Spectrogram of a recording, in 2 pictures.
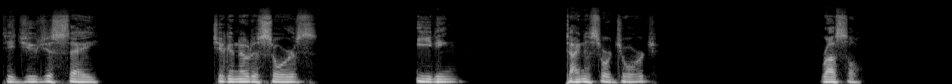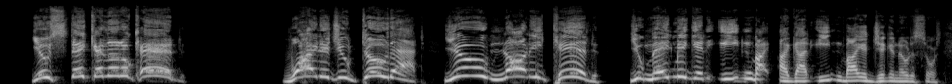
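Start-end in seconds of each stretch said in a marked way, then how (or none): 0.0-8.7 mock dread. Slow ominous mock disbelief. 9.8-17.2 hammed-up shout, much higher; fake-furious yell at the kid; mock outrage. Host mock-yelling at Russell for getting him eaten.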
